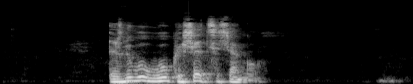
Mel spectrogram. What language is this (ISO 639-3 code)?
eus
